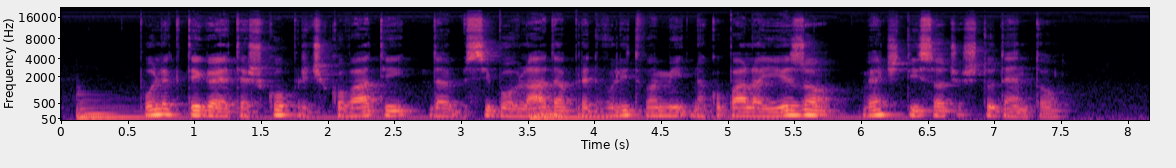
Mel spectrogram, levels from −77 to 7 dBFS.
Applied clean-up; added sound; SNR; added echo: none; Bowed string instrument; 10 dB; none.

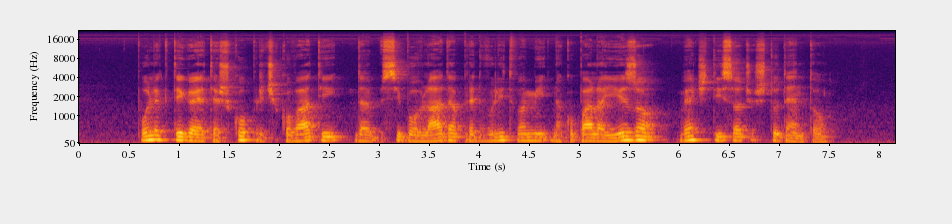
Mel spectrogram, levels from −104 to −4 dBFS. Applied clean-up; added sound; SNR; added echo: none; none; none; none.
